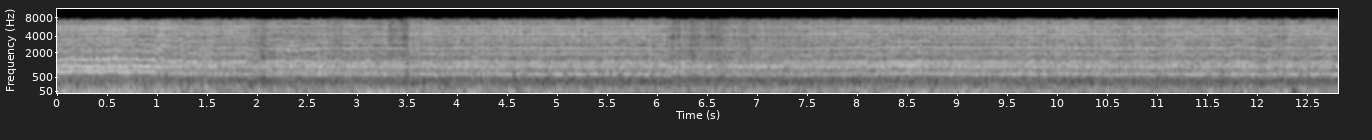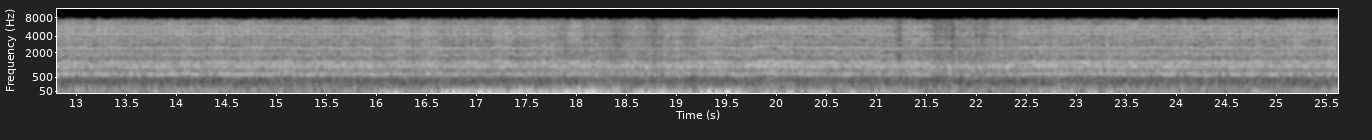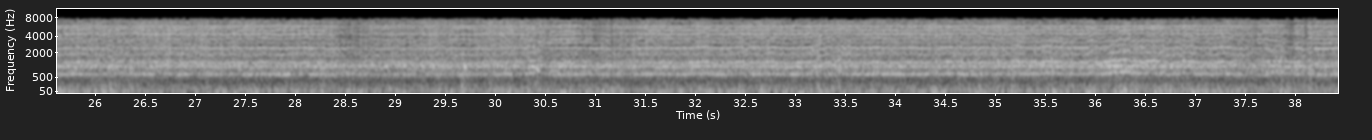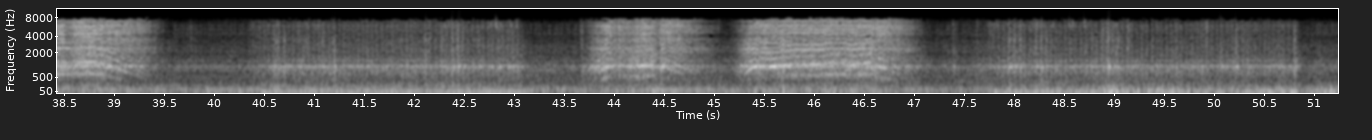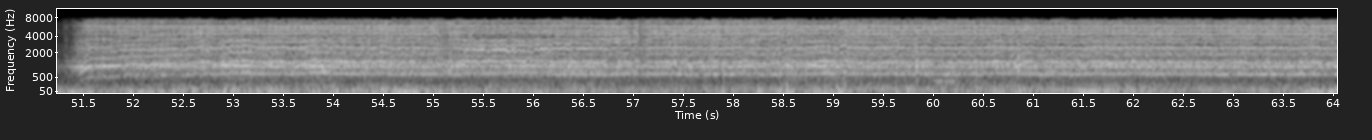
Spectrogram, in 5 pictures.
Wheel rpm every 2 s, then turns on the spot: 160, 160, 160, 160, 160, 160, 160, 160, 160, 160, 160, 160, 160, 160, 160, 160, 160, 160, 160, 80, 20, 30, 80, 40, 10, 50, 160, 160, 160, 160, 160, 160.
38-42 46-50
